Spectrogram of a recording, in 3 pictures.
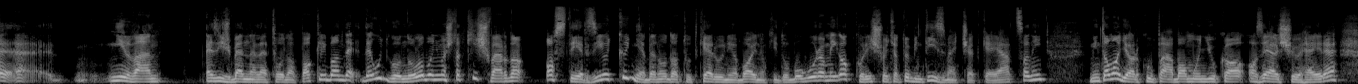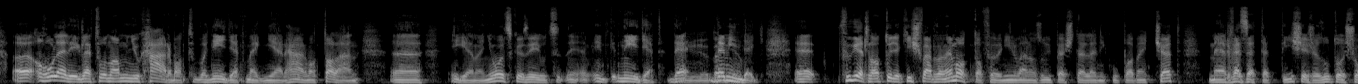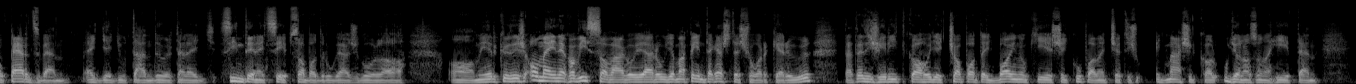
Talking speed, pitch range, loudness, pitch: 185 wpm, 100-140 Hz, -28 LUFS, 115 Hz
